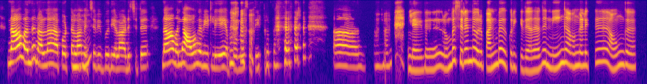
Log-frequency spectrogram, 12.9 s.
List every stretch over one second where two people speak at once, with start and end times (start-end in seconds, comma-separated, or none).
none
